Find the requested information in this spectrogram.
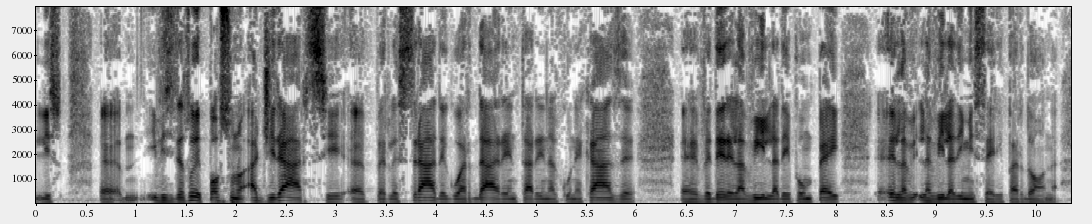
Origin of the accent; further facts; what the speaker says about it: Tuscany, Italy; accent: Tuscan; come mio accento tradisce, sono toscano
